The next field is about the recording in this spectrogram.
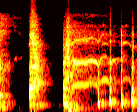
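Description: A dog barks: two sharp, loud yaps, then a drawn-out whining howl that breaks into a quick run of short yips at the end. No one speaks.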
